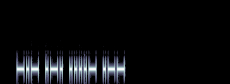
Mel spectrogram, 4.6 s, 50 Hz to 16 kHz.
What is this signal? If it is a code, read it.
Morse code, heard as a keyed tone, about 25 wpm, 700 Hz. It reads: KR4W
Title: USA Call Signs - 4 Characters - Repeated 3x - 25wpm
